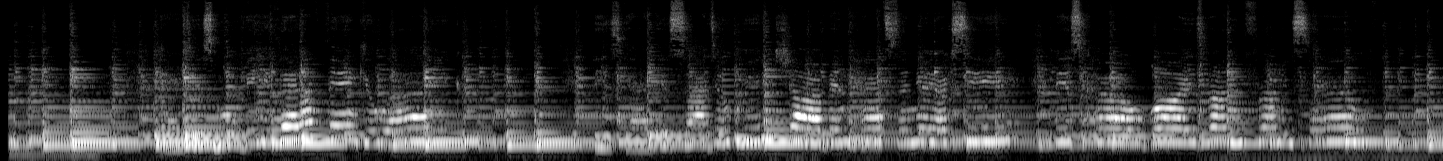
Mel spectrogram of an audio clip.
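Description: Ukulele strummed in a steady rhythm, with a woman singing along from a few seconds in.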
